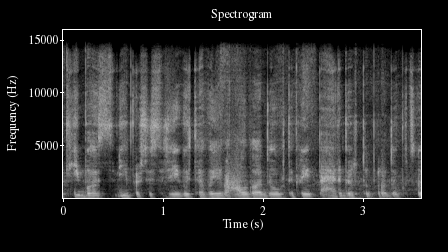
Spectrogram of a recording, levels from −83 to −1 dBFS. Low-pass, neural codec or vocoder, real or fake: 14.4 kHz; codec, 44.1 kHz, 7.8 kbps, Pupu-Codec; fake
